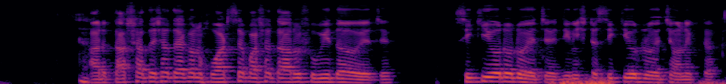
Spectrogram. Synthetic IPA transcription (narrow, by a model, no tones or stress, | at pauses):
aɾt̪aɾʃat̪ʰeʃat̪ʰeɛkʰonɦoaʈsepaʃat̪ʰeaɾoʃubid̪ʱaɦojet͡ɕʰe | sikioɾoɾoet͡ɕʰed͡ʑiniʃʈasikioɾɾojet͡ɕʰeɔnek̚ʈa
